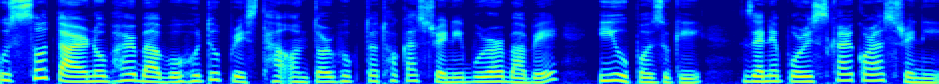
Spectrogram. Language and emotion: Assamese, neutral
